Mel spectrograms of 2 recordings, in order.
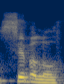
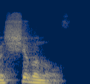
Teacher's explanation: part of Israel would say the Shin as an S sound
